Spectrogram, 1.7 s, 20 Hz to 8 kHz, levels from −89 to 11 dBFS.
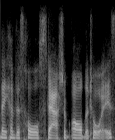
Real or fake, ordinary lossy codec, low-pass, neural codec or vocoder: real; Opus, 24 kbps; 7.2 kHz; none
